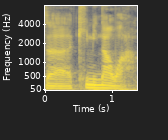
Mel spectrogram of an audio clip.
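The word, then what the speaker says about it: 君の名は: Although I believe in Japanese it's Kiminawa.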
